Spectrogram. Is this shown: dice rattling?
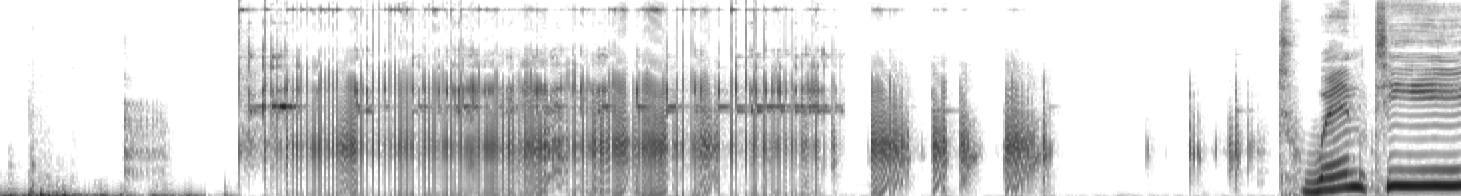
yes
